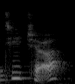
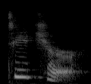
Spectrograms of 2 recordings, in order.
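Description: First: The final R is not pronounced. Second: The final R is clearly pronounced. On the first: This is the British way of saying it. "In British English, people generally don't pronounce the final R" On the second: This is the American way of saying it. "Americans say teacher"

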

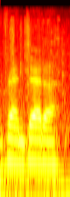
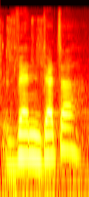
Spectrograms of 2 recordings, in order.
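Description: First: The word is said in a relaxed, casual way. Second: Every sound of the word is carefully over-articulated. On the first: "Where I grew up, we just say Vendetta" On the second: "Or you could over-enunciate Vendetta"

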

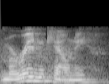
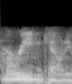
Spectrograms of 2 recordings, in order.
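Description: First: The name's second syllable sounds like 'rin'. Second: The name's second syllable sounds like 'reen'. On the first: The speaker calls it right. "it's Marin County" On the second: The speaker calls it wrong. "not Marine County"

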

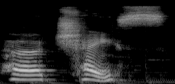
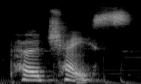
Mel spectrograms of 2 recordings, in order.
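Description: First: The second syllable is as strong as the first. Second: The second syllable is as strong as the first.

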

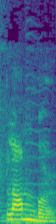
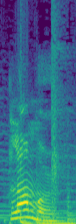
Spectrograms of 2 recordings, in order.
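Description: First: A 'b' sound is heard in the middle of the word. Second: No 'b' sound is heard in the middle of the word. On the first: The speaker calls it wrong. "No, he is not a plumber" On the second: The speaker calls it right. "He is a plumber. Now this is because the letter B in this word remains silent"

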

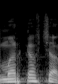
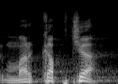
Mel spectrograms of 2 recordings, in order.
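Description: First: The consonant before 'cha' is a clear v. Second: The consonant before 'cha' is a p. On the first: The speaker calls it wrong. "Тут нельзя очень так четко выговаривать «в». Не морковча" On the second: The speaker calls it right.

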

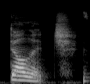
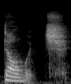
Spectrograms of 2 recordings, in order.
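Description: First: The W sound is silent in the middle. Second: The W sound is pronounced in the middle. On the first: The speaker calls it right. "It's Dulwich" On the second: The speaker calls it wrong. "We don't say Dulwich"

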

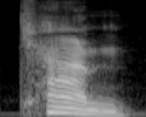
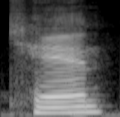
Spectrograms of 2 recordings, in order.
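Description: First: It is said with a British accent. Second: It is said with an American accent. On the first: "British English" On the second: "American English does"

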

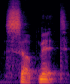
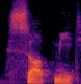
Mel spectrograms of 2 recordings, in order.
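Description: First: The first vowel is a weak schwa. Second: The first vowel is a full, strong vowel. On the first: The speaker calls it right. "میگیم" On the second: The speaker calls it wrong. "نمیگیم submit submit ... اینا غلطه. اینا تلفظ در واقع فارسیه"

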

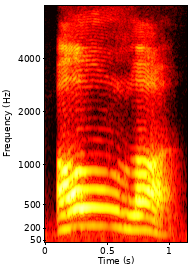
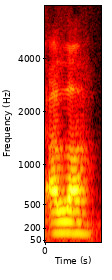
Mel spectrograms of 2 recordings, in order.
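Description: First: The L sound is held long. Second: The L sound is short, English style. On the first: The speaker calls it right. "you hold the lamb" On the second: The speaker calls it wrong. "it's not like we read in English"

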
